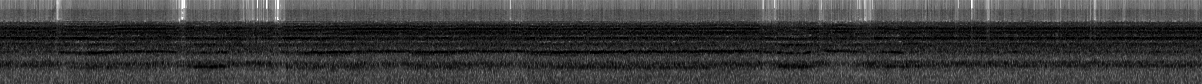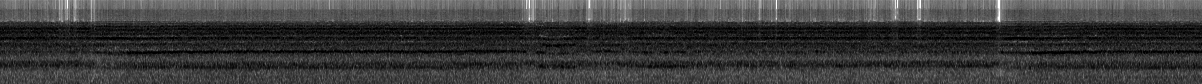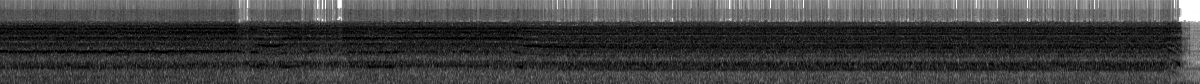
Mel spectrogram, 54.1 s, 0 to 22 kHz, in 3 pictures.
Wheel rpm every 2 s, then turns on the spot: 220, 230, 220, 230, 210, 230, 230, 230, 230, 220, 210, 210, 230, 230, 230, 230, 220, 210, 210, 230, 230, 230, 200, 200, 200, 200, 110.
52-54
